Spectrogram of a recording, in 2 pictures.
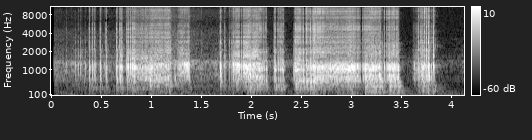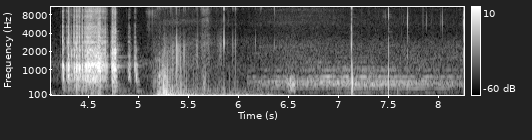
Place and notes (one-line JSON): {"title": "Glienicke Brucke, Potsdam secret code", "latitude": "52.41", "longitude": "13.09", "altitude": "27", "timezone": "GMT+1"}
